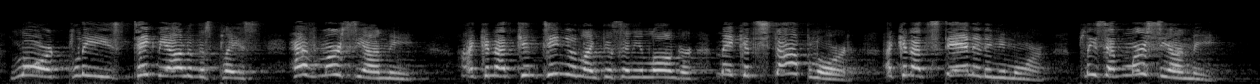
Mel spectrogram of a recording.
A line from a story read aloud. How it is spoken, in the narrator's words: She shouted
